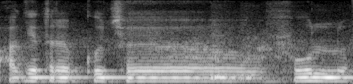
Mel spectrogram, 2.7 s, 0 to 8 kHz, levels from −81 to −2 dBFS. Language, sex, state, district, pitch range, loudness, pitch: Hindi, male, Bihar, Saran, 120-125 Hz, -15 LUFS, 120 Hz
